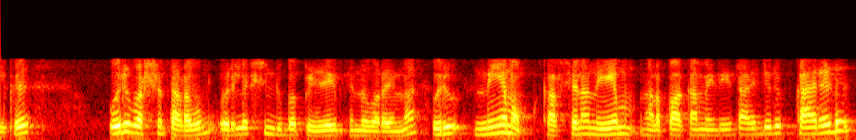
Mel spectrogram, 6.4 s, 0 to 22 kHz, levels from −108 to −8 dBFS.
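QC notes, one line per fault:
Throughout: GSM full-rate codec. The speech carries a buzzy, gravelly roughness, plainly audible, because the codec rebuilds the voice from a vocal-tract model driven by evenly spaced pulses, discarding two of every three excitation samples. The line band sits at about 250 Hz to 3.7 kHz, which fits a 13 kbps GSM full-rate channel. On a spectrogram, energy stops dead near 3.8 kHz, with an empty band above. Harmonics look smeared and grainy rather than clean.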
